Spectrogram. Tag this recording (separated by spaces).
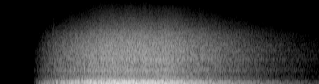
car passing traffic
